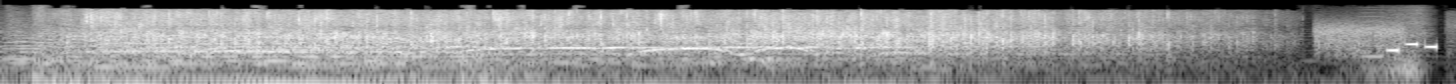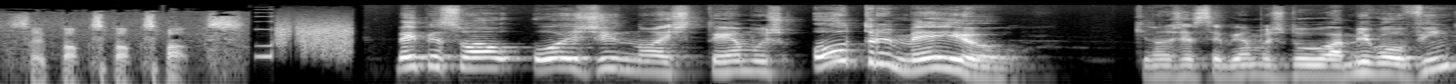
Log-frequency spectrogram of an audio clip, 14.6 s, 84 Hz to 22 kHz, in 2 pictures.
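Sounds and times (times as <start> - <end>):
sizable crowd applauding: 0.0 - 6.7
speech: 7.6 - 8.6, 9.3 - 12.4, 13.0 - 14.5.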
